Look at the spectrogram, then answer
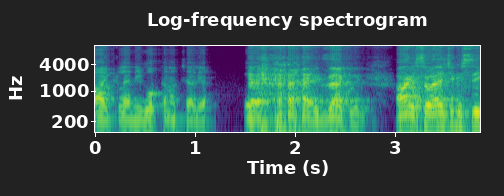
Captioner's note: laughs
